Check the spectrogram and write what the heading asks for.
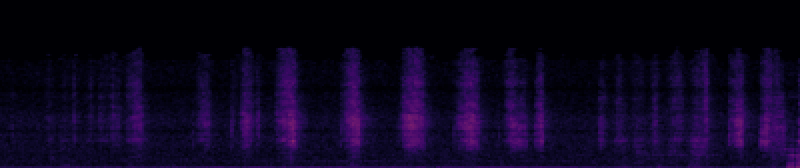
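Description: Fingertips rubbing soft pastel into sanded pastel paper, a faint dry swishing in a steady back-and-forth of about two strokes a second as the colour is blended.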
